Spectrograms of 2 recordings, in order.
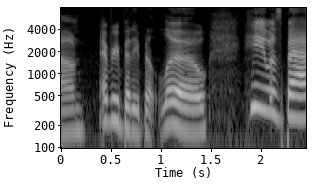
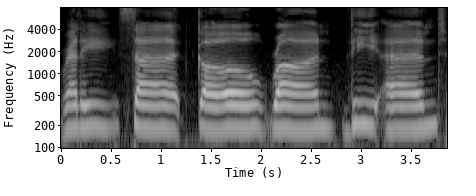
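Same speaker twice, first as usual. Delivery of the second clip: very slow, flat, mechanical, drawn-out robot monotone. Narrating a story, answering the coach's question like a robot. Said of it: "I said like a robot".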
